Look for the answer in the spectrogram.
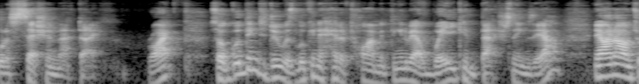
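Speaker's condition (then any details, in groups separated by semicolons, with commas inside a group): No condition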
